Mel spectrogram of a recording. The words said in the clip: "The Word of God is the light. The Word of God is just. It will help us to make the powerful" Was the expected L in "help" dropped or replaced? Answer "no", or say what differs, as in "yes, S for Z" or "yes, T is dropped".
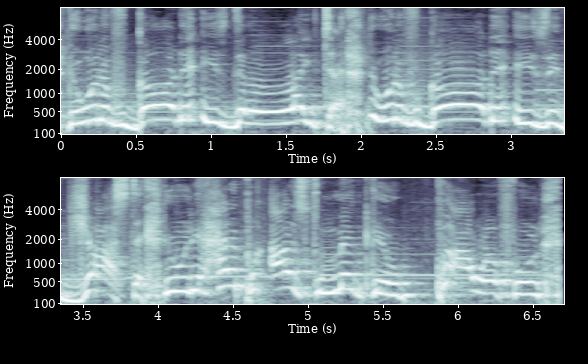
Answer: no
